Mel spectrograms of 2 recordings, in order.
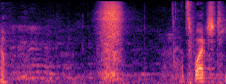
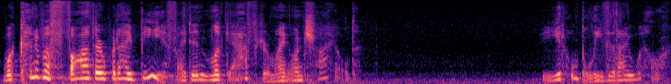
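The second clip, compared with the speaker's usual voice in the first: much softer and higher, gentle and fatherly; God speaking tenderly; 8 semitones higher, 6 dB quieter than usual. Retold or imitated. God reassuring his adopted child, softly and tenderly. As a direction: hush down as a loving father. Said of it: "He says".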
